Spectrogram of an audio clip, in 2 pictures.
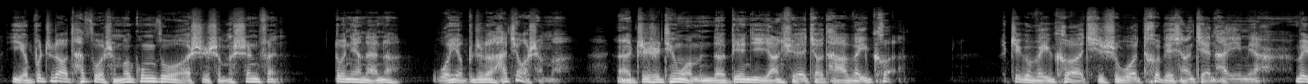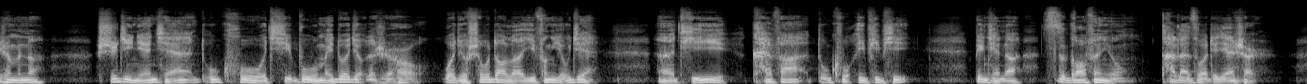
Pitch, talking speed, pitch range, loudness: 100 Hz, 250 characters per minute, 90-115 Hz, -15 LUFS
